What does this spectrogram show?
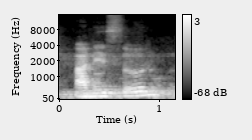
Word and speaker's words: Anisur: your title just so we know how to pronounce. My name is Anisur and my title I'm the director of the Rajana City Jam.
